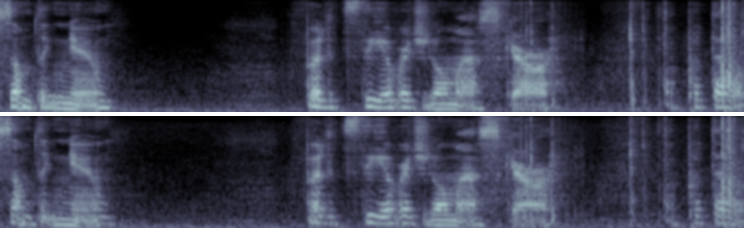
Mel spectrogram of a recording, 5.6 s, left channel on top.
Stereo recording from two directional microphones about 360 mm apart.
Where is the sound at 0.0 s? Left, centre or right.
Centre.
